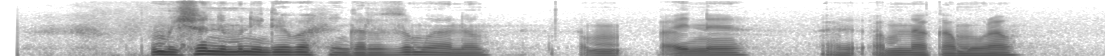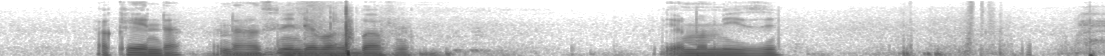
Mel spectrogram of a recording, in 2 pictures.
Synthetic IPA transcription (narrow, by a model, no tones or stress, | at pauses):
omiʃanimuniːnde̞ːβaeŋɡaɾozizo̞ːmwaːna | a̰ine | a̰a̰munakamuɾao | a̰kʰe̞ːndaka̰ndahaːnsiniːnde̞ːβaheβwaːfu | ḛɾimamiːzi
